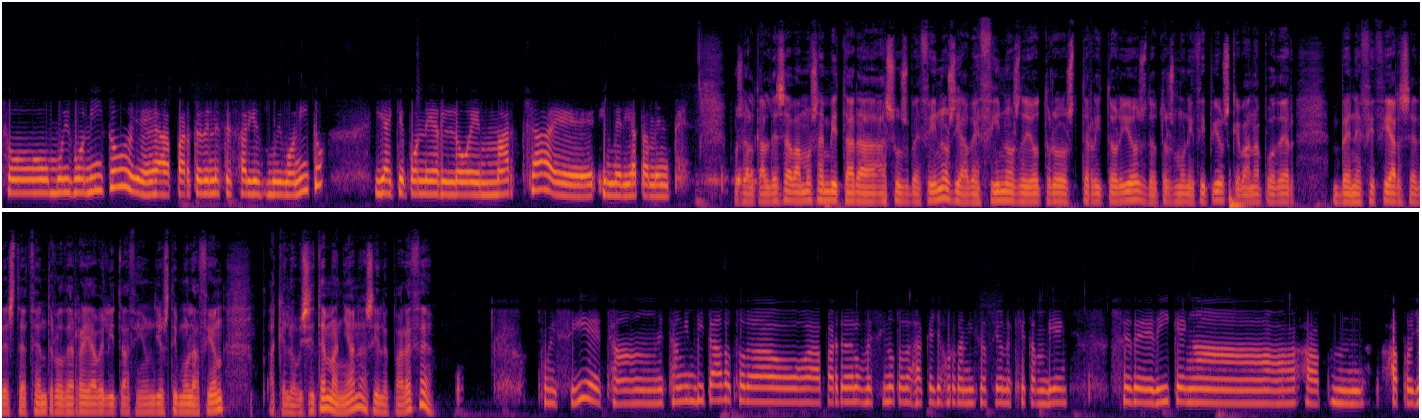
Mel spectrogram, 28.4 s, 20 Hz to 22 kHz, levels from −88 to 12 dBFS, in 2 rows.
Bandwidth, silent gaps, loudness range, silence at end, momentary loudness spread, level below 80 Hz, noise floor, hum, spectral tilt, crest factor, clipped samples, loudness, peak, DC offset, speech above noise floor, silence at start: 15.5 kHz; none; 6 LU; 0 s; 9 LU; -50 dBFS; -43 dBFS; none; -5.5 dB/octave; 20 dB; under 0.1%; -23 LUFS; -4 dBFS; under 0.1%; 20 dB; 0 s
